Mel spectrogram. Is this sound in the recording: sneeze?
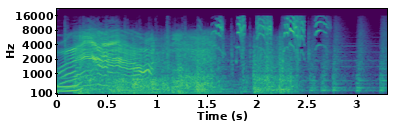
no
